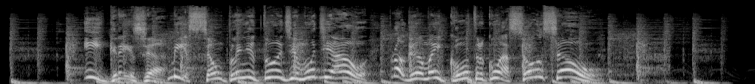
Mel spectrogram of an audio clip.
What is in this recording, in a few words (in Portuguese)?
locutor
